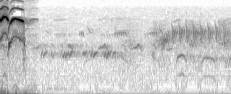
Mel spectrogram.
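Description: A rubber ducky squeaks once, a short high squeak that rises and falls in pitch as it is squeezed. Faint chirping follows.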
